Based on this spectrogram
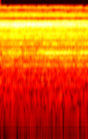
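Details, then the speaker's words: Brake rotor on Accuturn brake lathe, worn out of parallel: steady loud high metallic screech as the bit is turned in slowly and cuts heavily. "this thing is worn with a lot of parallelism we're gonna turn this on turn it in slowly so we don't burn our bits up"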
